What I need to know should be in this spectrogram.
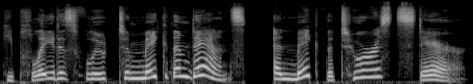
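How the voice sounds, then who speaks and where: A woman narrating a rhyming children's story in an expressive read-aloud style. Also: high voice, slow pace, no room sound, clean studio sound.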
